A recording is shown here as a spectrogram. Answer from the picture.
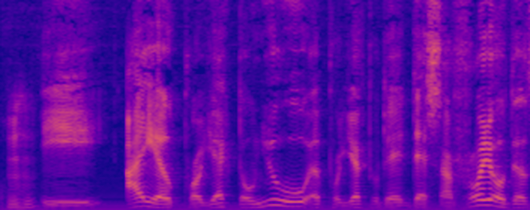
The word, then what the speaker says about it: GNU: Se escribe GNU, en inglés se pronuncia GNU, pero en castellano se pronuncia GNU.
